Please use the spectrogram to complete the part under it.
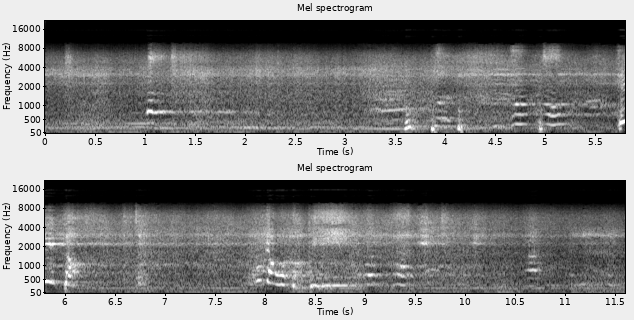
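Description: A young man talks with animation through a microphone, heard over loudspeakers.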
